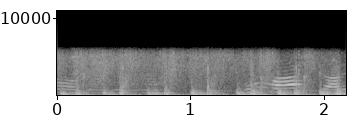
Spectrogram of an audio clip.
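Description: A single drum beaten in a steady pulse of about three beats a second, with the dancers' ankle rattles shaking on each step. High gliding vocal cries rise over the beat near the start and again near the end.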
